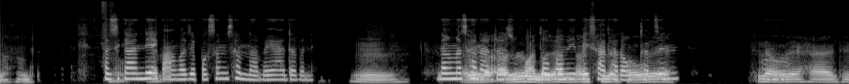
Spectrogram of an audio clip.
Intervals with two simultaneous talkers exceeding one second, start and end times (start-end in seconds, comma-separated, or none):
4.7-6.6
